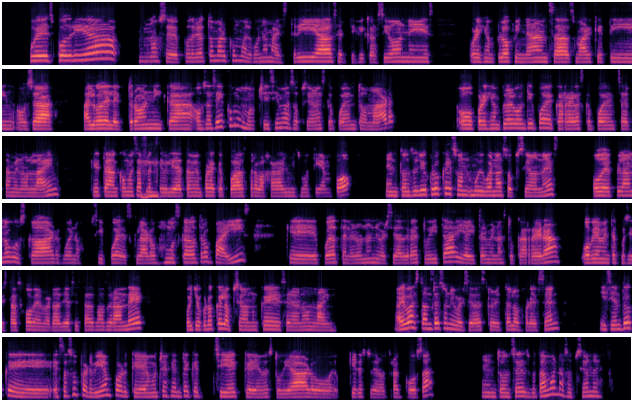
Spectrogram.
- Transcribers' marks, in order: tapping; other background noise
- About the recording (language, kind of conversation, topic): Spanish, podcast, ¿Qué opinas de endeudarte para estudiar y mejorar tu futuro?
